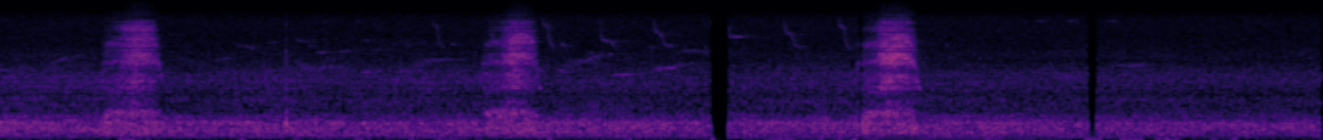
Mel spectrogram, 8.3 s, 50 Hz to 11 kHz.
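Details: Eifel recording from 18 June 2016 of a young Eurasian eagle-owl: three muffled, rasping hisses spaced around two and a half seconds apart, fairly faint amid steady background rumble.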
